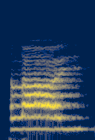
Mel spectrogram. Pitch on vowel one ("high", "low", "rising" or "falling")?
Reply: high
